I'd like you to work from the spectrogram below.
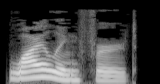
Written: wylingford

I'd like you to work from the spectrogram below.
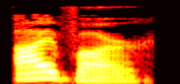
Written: Ivar

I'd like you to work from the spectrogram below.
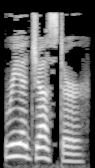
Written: readjuster

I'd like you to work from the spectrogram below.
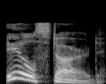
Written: ill-starred

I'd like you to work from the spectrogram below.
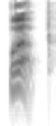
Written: whoop

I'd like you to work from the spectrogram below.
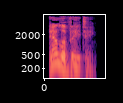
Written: elevating

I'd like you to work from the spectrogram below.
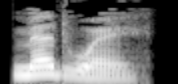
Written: medway

